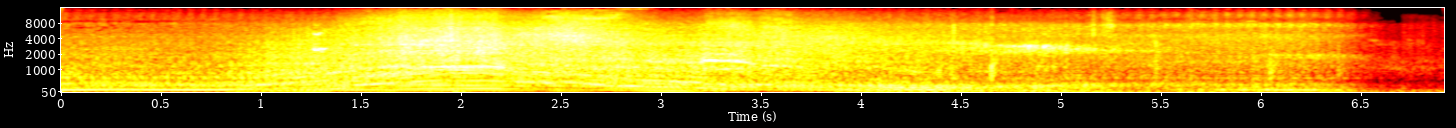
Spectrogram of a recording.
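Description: A twin-turbo 2020 Mustang revs hard and accelerates, its engine note rising and falling in a loud, close sweep as the tires break loose, then easing off toward the end.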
